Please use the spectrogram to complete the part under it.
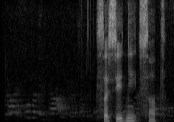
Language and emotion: Russian, neutral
